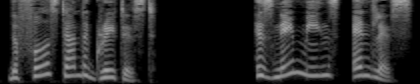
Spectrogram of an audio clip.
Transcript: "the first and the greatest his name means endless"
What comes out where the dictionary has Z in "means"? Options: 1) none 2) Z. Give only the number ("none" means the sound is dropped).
2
